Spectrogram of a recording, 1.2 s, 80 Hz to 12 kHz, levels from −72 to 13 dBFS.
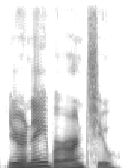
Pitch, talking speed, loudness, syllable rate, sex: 195 Hz, 245 wpm, -15 LUFS, 7.4 syllables/s, female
